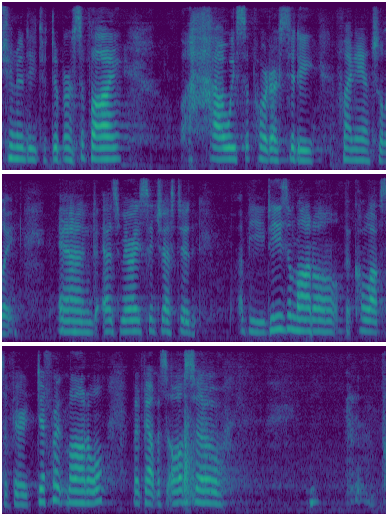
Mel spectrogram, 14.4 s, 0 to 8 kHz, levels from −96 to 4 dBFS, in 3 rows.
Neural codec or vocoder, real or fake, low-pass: codec, 16 kHz in and 24 kHz out, 1.1 kbps, FireRedTTS-2 codec; fake; 7.2 kHz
